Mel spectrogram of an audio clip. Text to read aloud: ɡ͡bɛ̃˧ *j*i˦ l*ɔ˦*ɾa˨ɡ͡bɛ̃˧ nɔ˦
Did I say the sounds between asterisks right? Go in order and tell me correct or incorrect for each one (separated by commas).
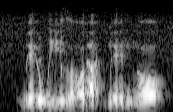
incorrect, incorrect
